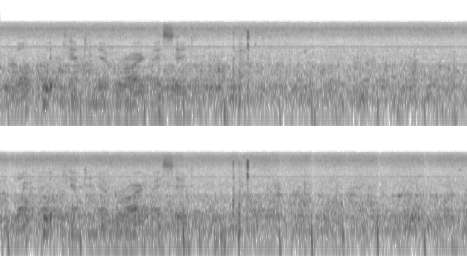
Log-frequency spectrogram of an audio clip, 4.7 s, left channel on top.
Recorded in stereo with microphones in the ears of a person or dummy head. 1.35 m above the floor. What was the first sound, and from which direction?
A man speaking, 10° left (ahead or behind).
